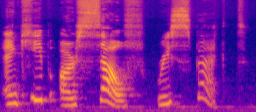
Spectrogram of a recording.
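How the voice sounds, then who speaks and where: A woman's voice: high-pitched, very animated, very slow, pushed and bright, no echo, voice pushed up, full character voice. A woman voicing a curious, cheerful, spirited little girl with a perky manner in a children's storybook.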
